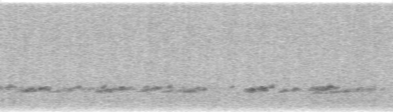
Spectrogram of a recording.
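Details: Frogs by a forest river give high, rattling pulsed bursts, each a second or so long, in close succession from start to end, with the steady rush of flowing water underneath.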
